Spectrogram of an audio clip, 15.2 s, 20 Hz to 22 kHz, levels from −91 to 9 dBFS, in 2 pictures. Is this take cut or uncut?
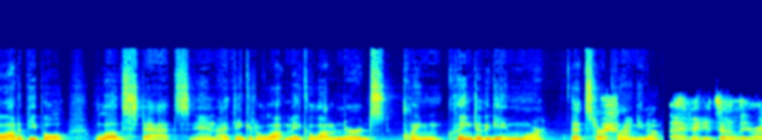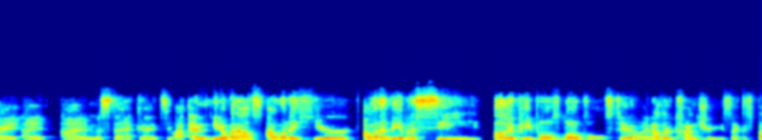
cut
